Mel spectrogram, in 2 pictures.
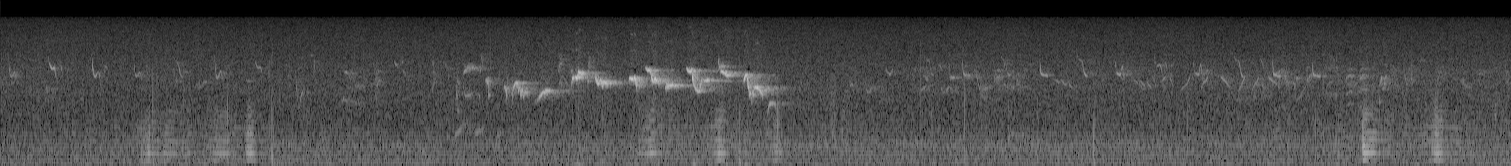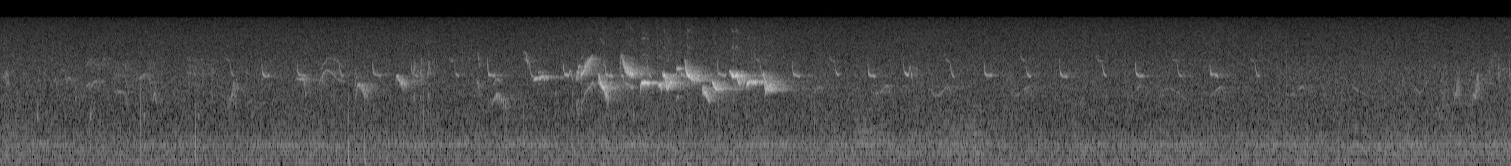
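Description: Small songbird calling in two bursts of rapid, high chirping notes, one a few seconds in and one about two-thirds of the way through. A faint short low buzz comes twice between them.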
